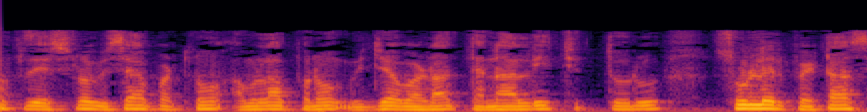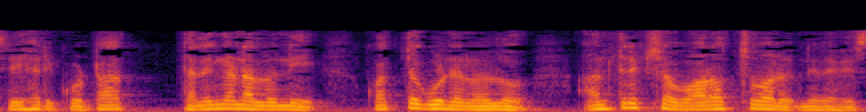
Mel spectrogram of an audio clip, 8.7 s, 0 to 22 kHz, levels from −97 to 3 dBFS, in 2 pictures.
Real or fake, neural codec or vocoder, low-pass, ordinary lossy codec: real; none; 7.2 kHz; none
